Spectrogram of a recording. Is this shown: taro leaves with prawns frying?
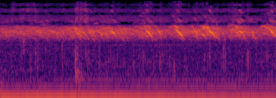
no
